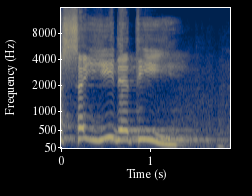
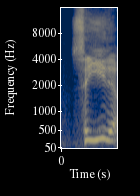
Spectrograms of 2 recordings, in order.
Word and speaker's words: Sayyidati: Bukan Siti, aslinya Sayyidati. Sayyidati, orang Arab bacanya cepat, Sayyidati, Sayyidati. Sampai ke Bandung panggil Siti.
